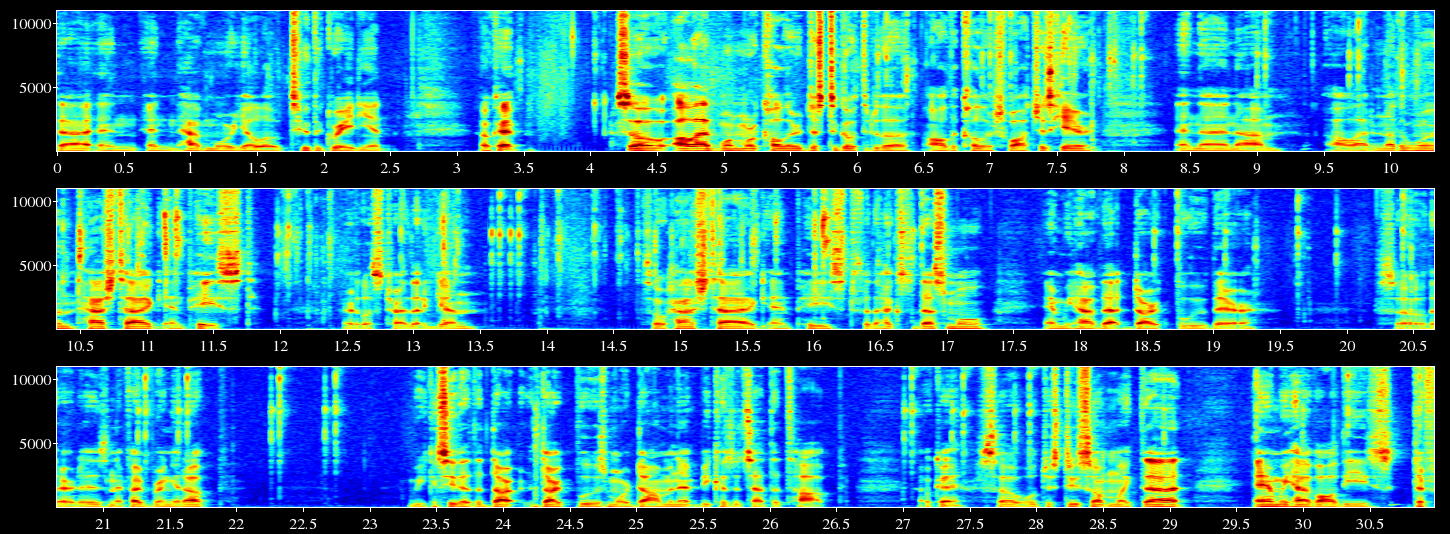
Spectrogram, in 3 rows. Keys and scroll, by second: 7.7 super+c, 10.4 shift+3, 10.8 shift+super+v, 11.1 super+Return, 12.0 Return, 12.3 super+a, 14.1 super+a, 14.4 super+BackSpace, 15.1 shift+3, 15.4 shift+super+v, 16.0 super+Return, 16.5 Return.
